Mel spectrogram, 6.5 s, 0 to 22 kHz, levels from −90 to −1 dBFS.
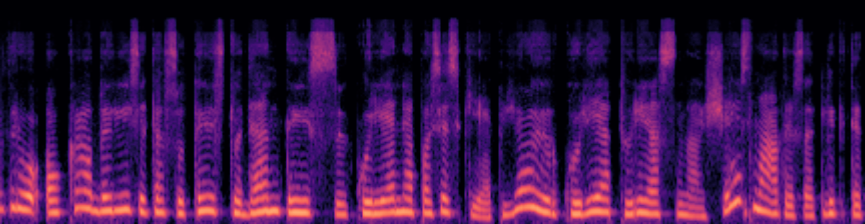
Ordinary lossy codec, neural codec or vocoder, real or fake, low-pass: Opus, 16 kbps; codec, 44.1 kHz, 2.6 kbps, SNAC; fake; 14.4 kHz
